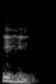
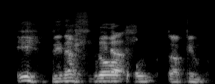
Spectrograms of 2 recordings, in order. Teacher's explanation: এখানে ইহদিনা সিরাতাল মুস্তাকিম, ইহদিনাটা একটু আপনার ইহি হয়ে গেছে, আপনি বলেছেন ইহি, মানে একটু হালকা আসছে, কিন্তু এটা কিন্তু ইহদিনাস মানে হাটা একদম গলার শেষ দিক থেকে উন্মুক্ত ভাবে উচ্চারণ করতে হবে। ইহদিনাস সিরাতাল মুস্তাকিম, হ্যাঁ ইহদিনাস।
